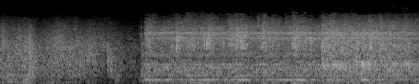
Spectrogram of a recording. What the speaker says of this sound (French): je m'en vais dans la douche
